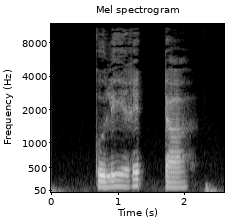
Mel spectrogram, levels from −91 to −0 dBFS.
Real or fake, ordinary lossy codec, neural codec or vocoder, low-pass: real; MP3, 64 kbps; none; 10.8 kHz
